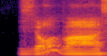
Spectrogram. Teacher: Stretch the O a little bit to sound natural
